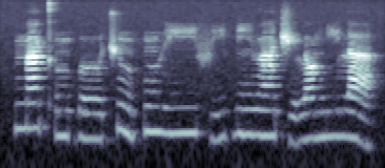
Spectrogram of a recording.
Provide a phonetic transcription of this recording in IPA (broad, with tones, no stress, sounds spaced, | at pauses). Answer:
m ã˦ kʼ ũ˨ ɓ oː˨ t͡ʃ ũ˦˨ p ũ˦ ɣ iː˦ f i˨˦ ɓ ĩ˦ β ã˦ t͡ʃ ɪ˨ l ɔ˦ ŋ i˦ l a˦˨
